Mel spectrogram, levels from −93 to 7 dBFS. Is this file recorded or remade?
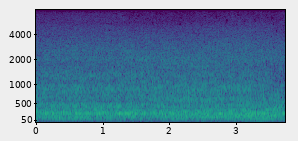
recorded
